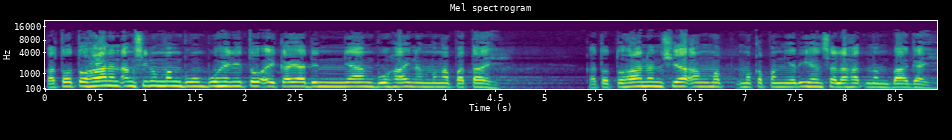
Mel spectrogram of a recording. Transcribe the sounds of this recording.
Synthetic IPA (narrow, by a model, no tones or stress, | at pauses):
kɐt̪ot̪oɦaːnɐnɐŋsɪnumaŋbʊmʊmbuːɦɐjnɪt̪o̞ʔɐjkɐjad̪ɪnːaŋbʊɦaːjnɐŋmɐŋapɐt̪aj | kɐt̪ot̪oɦaːnɐnʃaʔɐŋmɐkɐpɐŋjɐɾiːhɐnsɐlɐɦat̪̚nɐŋbaːɡɐj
